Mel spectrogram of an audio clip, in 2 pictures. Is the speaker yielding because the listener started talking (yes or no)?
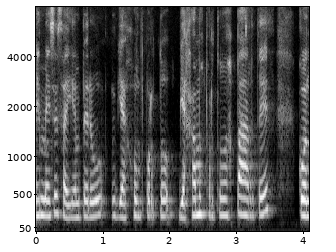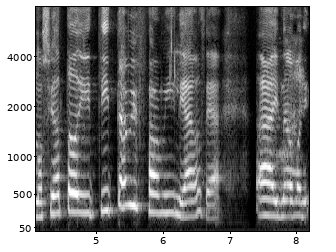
yes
